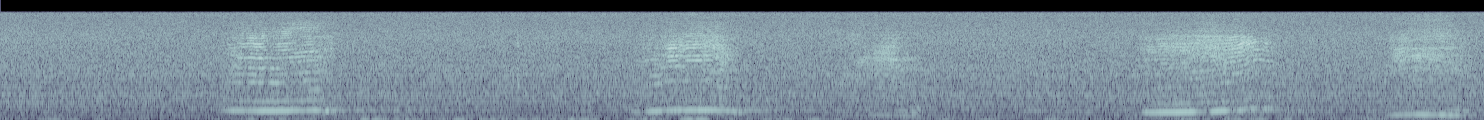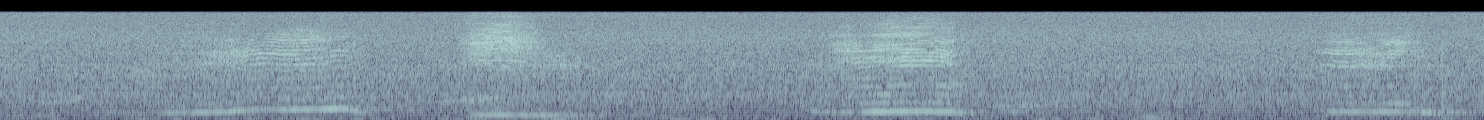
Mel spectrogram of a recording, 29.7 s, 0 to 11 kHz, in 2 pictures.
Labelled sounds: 2.4	3.2	humpback whale, 2.0 to 5.3 kHz
6.4	7.0	humpback whale, 0.96 to 3.1 kHz
8.5	9.2	humpback whale, 1.7 to 3.0 kHz
11.5	12.7	humpback whale, 2.8 to 3.6 kHz
13.9	14.5	humpback whale, 2.0 to 2.4 kHz
16.9	17.8	humpback whale, 2.1 to 4.2 kHz
18.1	18.3	humpback whale, 2.2 to 2.3 kHz
19.5	19.9	humpback whale, 1.9 to 2.8 kHz
23.2	24.4	humpback whale, 0.93 to 3.7 kHz
24.8	25.1	humpback whale, 1.7 to 1.8 kHz
28.0	29.0	humpback whale, 1.6 to 3.5 kHz

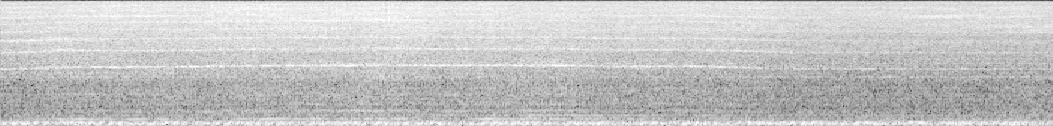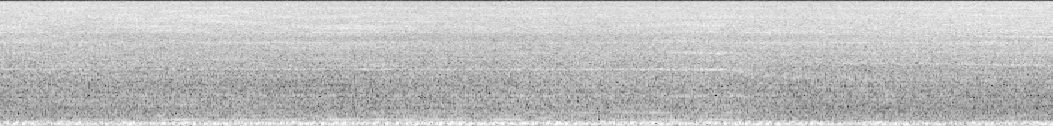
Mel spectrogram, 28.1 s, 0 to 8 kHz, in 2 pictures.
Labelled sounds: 0.2	1.7	vessel noise, 1.4 to 3.6 kHz
2.4	3.0	vessel noise, 1.5 to 3.2 kHz
9.3	10.2	vessel noise, 1.5 to 3.8 kHz

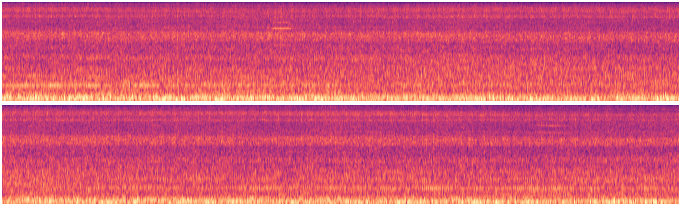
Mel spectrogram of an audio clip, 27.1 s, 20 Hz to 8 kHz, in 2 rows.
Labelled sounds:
5.4	5.8	killer whale, northern resident, G clan, 3.4 to 4.2 kHz
24.2	24.7	killer whale, northern resident, G clan, 4.1 to 4.3 kHz

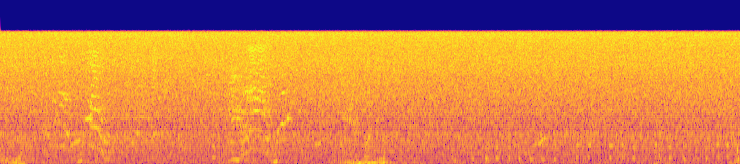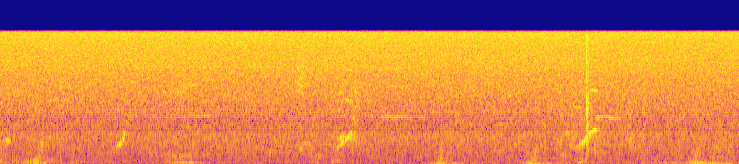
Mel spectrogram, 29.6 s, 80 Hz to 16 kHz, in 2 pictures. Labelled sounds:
1.2	1.4	humpback whale, 1.6 to 2.0 kHz
1.7	2.1	humpback whale, 0.80 to 1.6 kHz
4.8	5.9	humpback whale, 0.80 to 2.2 kHz
22.4	22.8	humpback whale, 1.0 to 1.2 kHz
26.6	27.2	humpback whale, 0.80 to 1.2 kHz

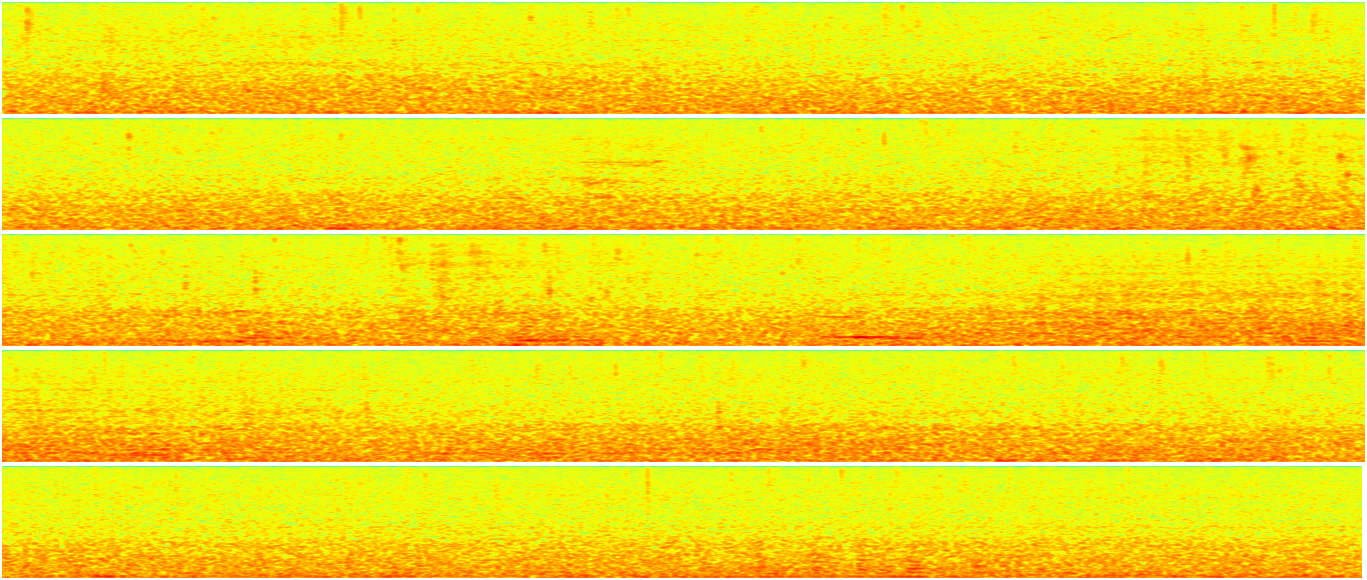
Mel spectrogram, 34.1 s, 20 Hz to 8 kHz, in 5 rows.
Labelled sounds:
9.7	10.0	humpback whale, 2.2 to 2.4 kHz

